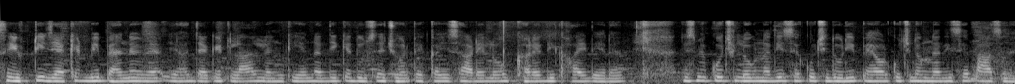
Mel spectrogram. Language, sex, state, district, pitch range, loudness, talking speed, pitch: Hindi, male, Uttarakhand, Tehri Garhwal, 145-160 Hz, -21 LUFS, 240 wpm, 155 Hz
